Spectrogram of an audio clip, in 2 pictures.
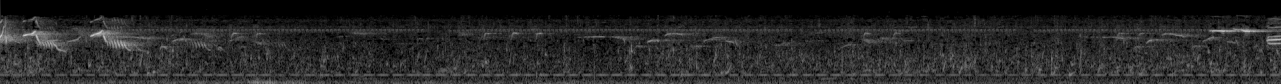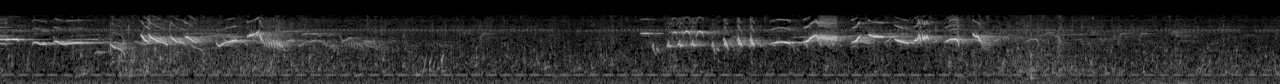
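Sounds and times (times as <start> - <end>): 
Oriental magpie-robin song: 0.0 - 9.2, 10.9 - 16.7, 19.2 - 24.9.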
